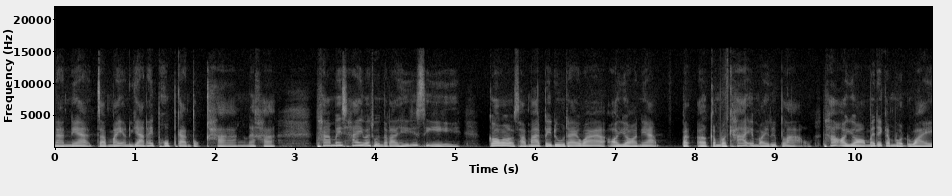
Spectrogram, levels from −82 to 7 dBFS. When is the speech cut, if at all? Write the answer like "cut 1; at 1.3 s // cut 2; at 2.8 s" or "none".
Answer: cut 1; at 8.8 s // cut 2; at 9.5 s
